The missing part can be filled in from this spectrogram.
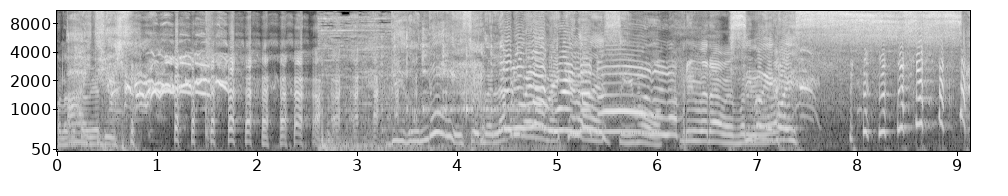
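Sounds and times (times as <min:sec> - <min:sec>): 
speech: 0:00.0 - 0:08.5
laughter: 0:00.2 - 0:09.1
person imitating a snake with a steady hissing breath: 0:07.3 - 0:09.1.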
